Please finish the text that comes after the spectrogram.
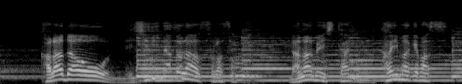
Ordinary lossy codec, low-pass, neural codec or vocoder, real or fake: none; none; codec, 16 kHz, 16 kbps, FreqCodec, smaller model; fake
